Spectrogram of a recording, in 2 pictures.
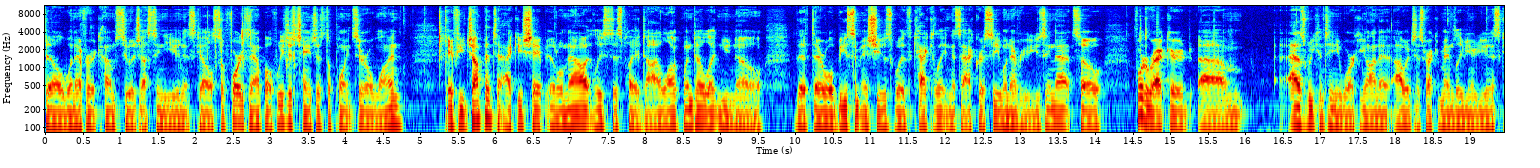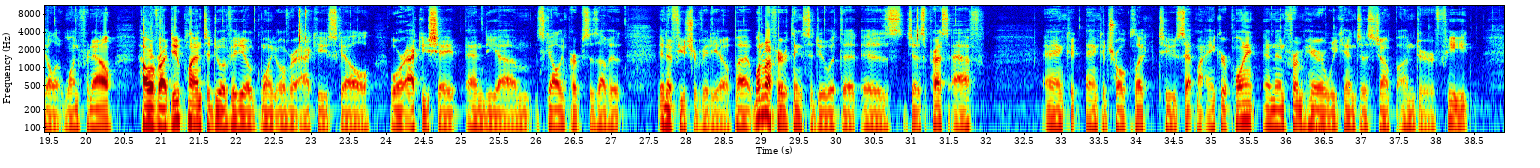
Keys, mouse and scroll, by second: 0.4 click, 2.1 KP_Decimal, 2.3 KP_0, 2.6 KP_1, 3.2 KP_Enter, 4.7 middle click, 5.2 q, 5.7 click, 13.2 right click, 14.4 click, 14.6 1, 15.5 KP_Enter, 16.6 middle click, 18.7 middle click, 19.5 middle click, 19.9-21.2 scroll down 1, 21.8 middle click, 22.7 q, 23.5 click, 25.0 middle click, 26.0 middle click, 27.1 middle click, 27.7 scroll down 1, 28.0 middle click, 28.4-28.8 scroll up 1, 28.8 middle click, 29.6 middle click, 31.0 f, 31.5 middle click, 33.1 ctrl+click, 35.8 click, 36.4 click, 37.0 click, 37.8 click.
